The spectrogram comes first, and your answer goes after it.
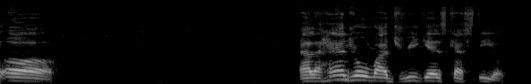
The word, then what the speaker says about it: Alejandro: His name is pronounced Alejandro. So when you say it that way, that's his name. Alejandro is not his name.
